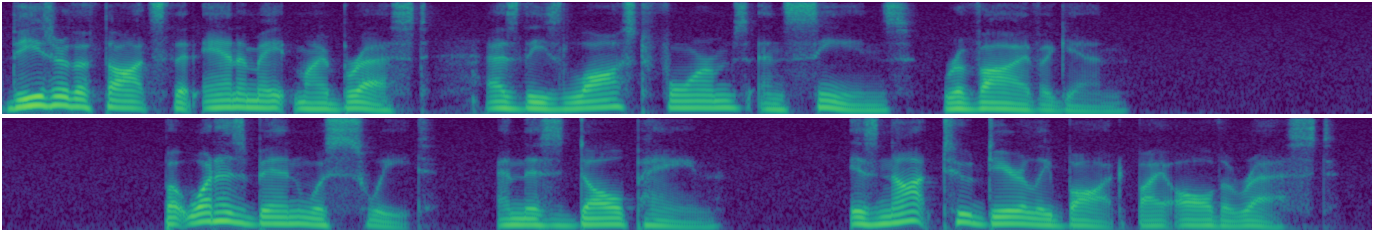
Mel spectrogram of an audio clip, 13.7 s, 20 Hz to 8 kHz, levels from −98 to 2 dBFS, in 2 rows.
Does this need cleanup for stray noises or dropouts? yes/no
no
